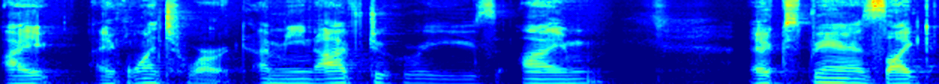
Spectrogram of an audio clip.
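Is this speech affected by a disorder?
Yes: ataxia after strokes, mild; ataxia with uncoordinated movements and weakness after four strokes, nine brain surgeries, formerly walker and cane; about seven years since strokes, much recovered, more independent, no longer hunched over walker; initially nonverbal, knew only ASL alphabet, improvised signs, now slight speech impediment, not really bad.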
